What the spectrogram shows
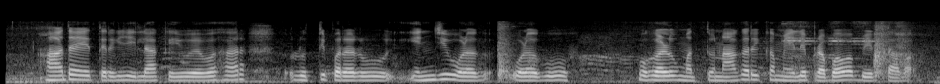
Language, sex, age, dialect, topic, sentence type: Kannada, female, 18-24, Central, banking, statement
